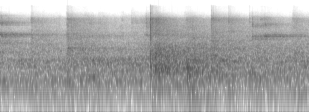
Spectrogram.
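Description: Badminton rally in a large hall: sharp racket strikes on the shuttlecock every second or so, each ringing on in the hall, with high squeaks from court shoes near the start and again near the end.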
